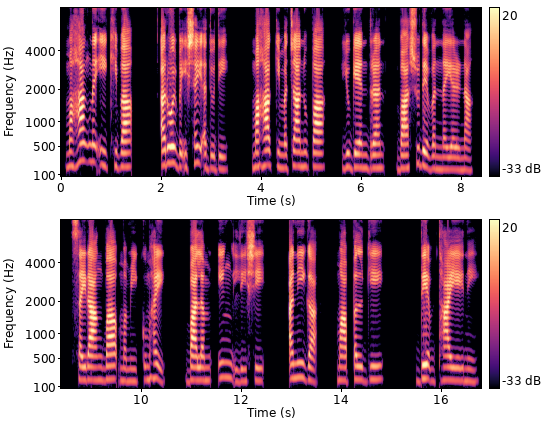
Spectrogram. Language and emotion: Manipuri, neutral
